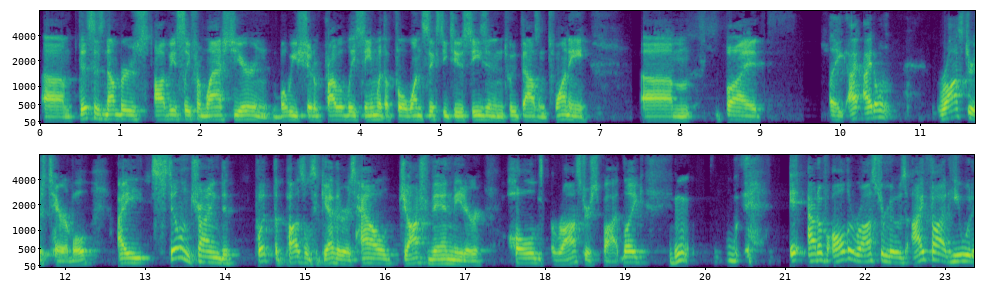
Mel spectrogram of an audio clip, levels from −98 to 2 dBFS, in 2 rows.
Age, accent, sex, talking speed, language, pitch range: 30-49, American, male, 155 wpm, English, 105-140 Hz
